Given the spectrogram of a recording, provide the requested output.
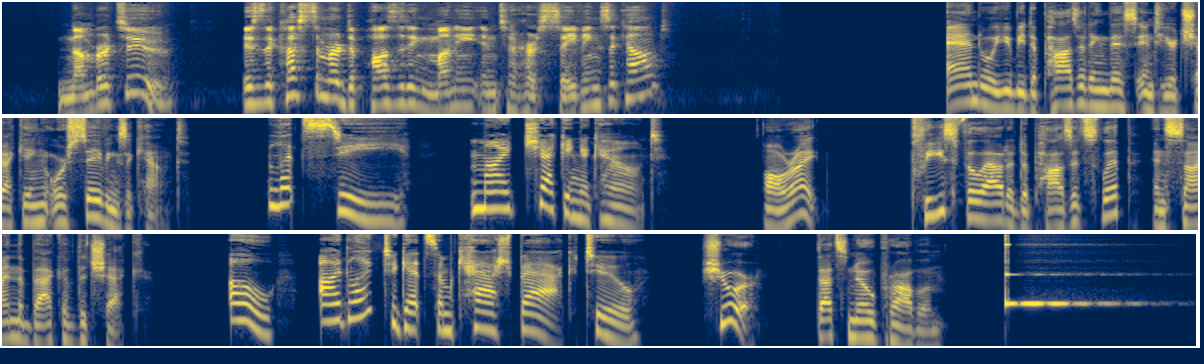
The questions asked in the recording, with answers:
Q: is the customer depositing money into her savings account?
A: The answer is no. She wants to put it into her checking account.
